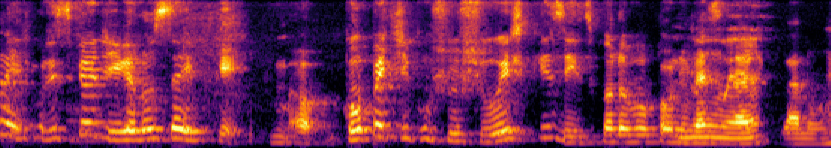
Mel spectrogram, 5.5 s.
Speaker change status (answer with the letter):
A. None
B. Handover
A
